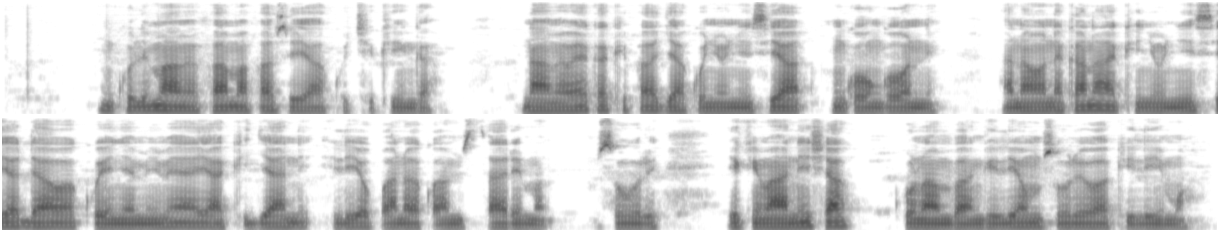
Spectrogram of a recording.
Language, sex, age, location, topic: Swahili, female, 18-24, Nakuru, health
